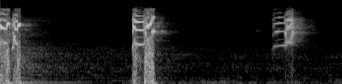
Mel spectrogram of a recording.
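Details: Lovebird calls used as a lure for trapping birds: three harsh, very high squawks, each a short grating burst, spaced more than a second apart with quiet between.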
